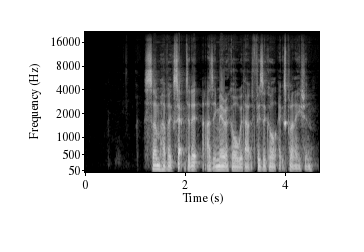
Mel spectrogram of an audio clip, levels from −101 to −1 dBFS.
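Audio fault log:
1.35–1.58 s, 1.86–2.18 s, 2.44–3.01 s, microphone overload: the loudest syllables turn harsh and crackly, roughly 2, 5 and 2 dB too hot, with about 0.7%, 1.0% and 0.7% of samples flattened. This is likely input gain set too high at the converter. It is unlike codec distortion because the grit follows only the peaks.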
